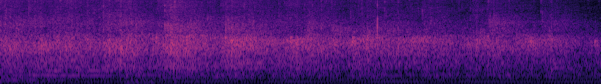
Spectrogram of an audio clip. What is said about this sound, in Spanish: Del otro aplauso fuerte a papá.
